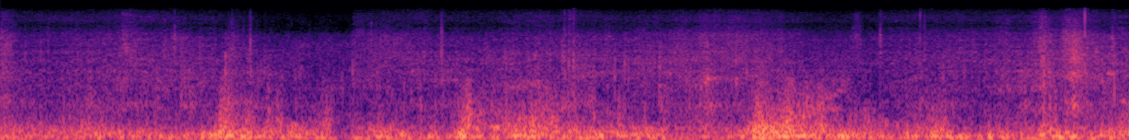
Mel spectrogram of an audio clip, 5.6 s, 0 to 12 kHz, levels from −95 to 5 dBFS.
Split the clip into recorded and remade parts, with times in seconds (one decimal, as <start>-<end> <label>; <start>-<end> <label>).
0.0-3.4 recorded; 3.4-4.3 remade; 4.3-5.6 recorded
